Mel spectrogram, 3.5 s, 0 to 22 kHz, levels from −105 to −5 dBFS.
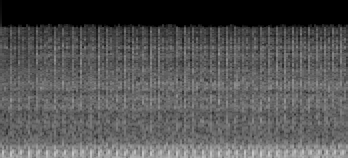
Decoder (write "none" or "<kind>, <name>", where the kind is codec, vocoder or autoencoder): none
